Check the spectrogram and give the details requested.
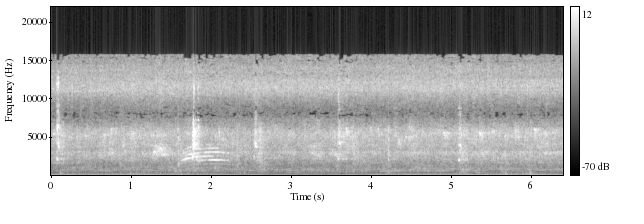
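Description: Caged birds calling: short sharp high chirps every second or so, and a longer call that falls in pitch about two seconds in, over a steady low hum.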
